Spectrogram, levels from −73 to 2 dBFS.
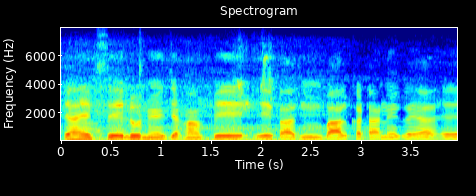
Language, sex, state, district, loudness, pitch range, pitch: Hindi, male, Jharkhand, Deoghar, -17 LUFS, 130-145 Hz, 140 Hz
